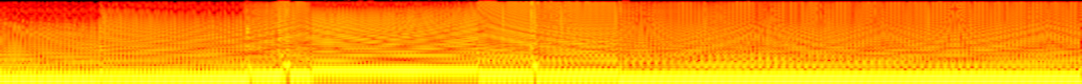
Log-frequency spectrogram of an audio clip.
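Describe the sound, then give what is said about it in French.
A loud, buzzy synthesizer plays a few sustained notes alone, its shimmering, slightly wavering tone thickened by a chorus effect, shifting pitch several times before settling into one long held note. “Par exemple, la reverb, le délai, le chorus,”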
